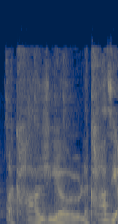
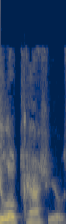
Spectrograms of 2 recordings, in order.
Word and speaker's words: Lo Cascio: That would be Locascio, sir. Locascio. Anthony Louis Locascio. Locascio. You know, I married in. Locascio.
